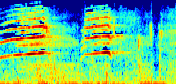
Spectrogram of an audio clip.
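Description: A bird of prey calling twice: two short, high yelps that rise in pitch, the second about a second after the first.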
